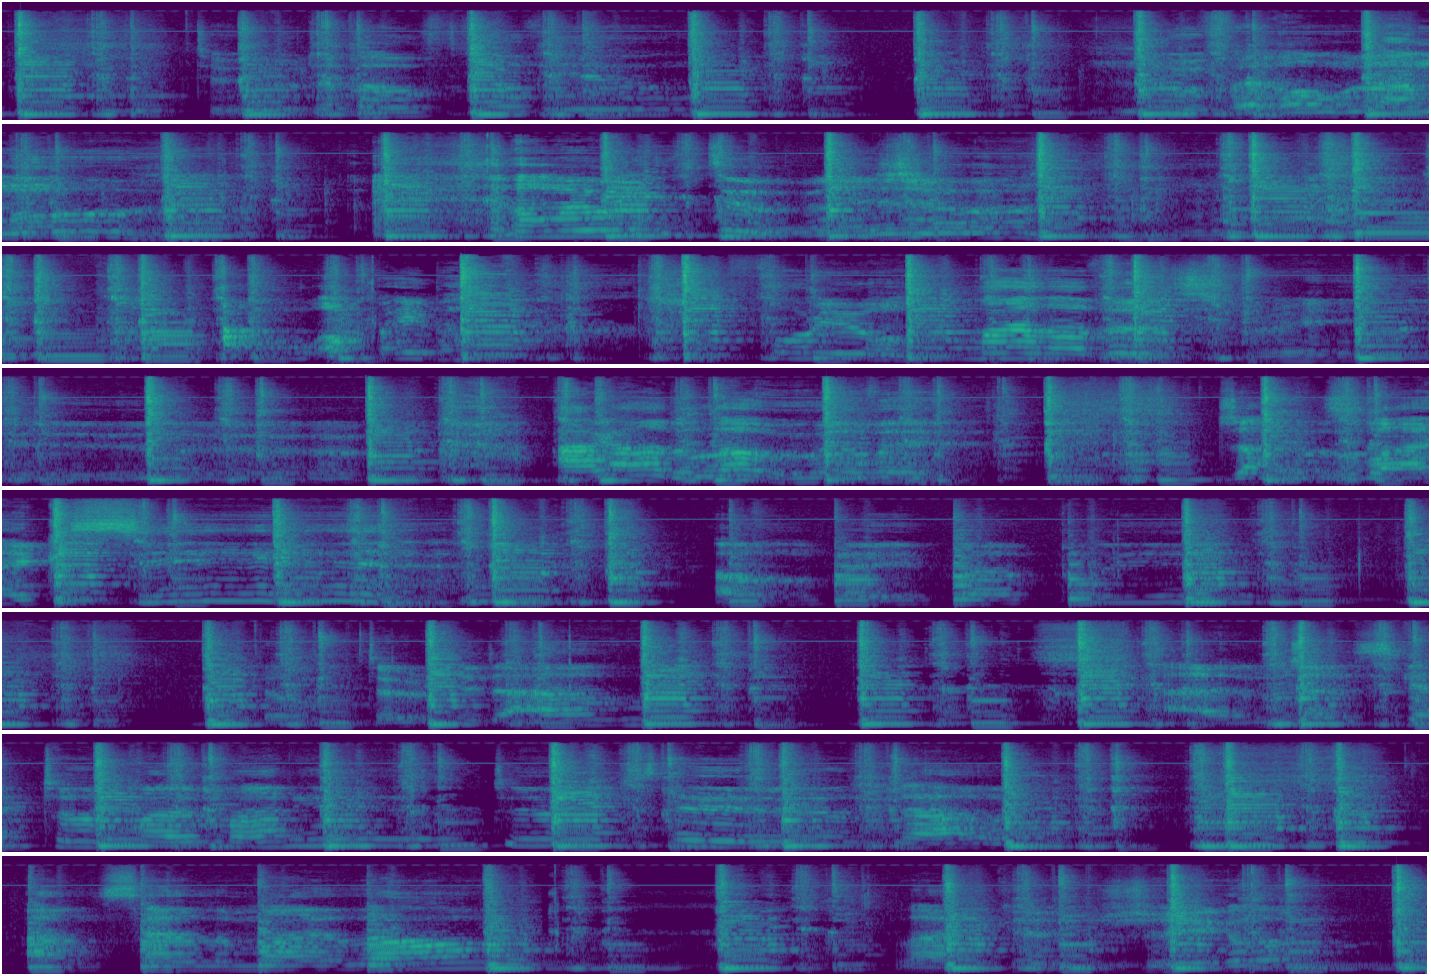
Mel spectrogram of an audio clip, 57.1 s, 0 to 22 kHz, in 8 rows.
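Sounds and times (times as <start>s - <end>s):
acoustic guitar strums: 0.0s - 57.0s.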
